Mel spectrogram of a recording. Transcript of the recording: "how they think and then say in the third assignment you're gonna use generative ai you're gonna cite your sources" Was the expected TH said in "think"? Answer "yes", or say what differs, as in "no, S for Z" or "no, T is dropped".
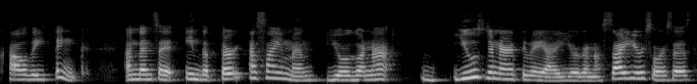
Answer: no, T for TH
